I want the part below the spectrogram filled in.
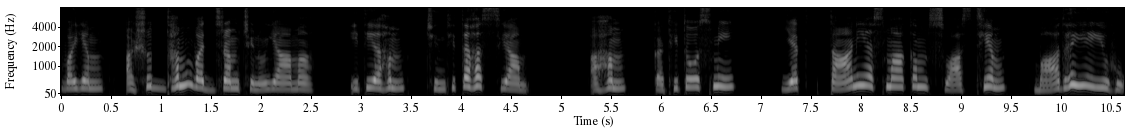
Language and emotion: Sanskrit, fearful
